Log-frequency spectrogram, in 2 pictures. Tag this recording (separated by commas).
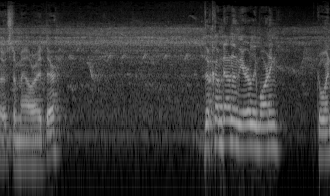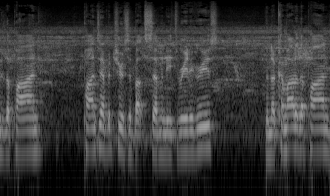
Speech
